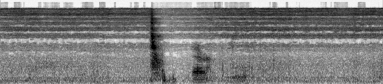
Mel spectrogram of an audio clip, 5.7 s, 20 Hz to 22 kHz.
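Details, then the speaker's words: 1989 Toyota 3.0L V6 (3VZE) leakdown test at 100 psi: steady high-pitched air hiss from the PCV crankcase vent, air escaping past worn rings on every cylinder except number 5, which has a blown head gasket. "And you crank it up to 100, and you go, where are we leaking? This again is the rings. The PCV, the crankcase ventilation here. I can hear it."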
